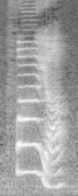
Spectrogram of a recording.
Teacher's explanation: the i diphthong coming together with the schwa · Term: triphthong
